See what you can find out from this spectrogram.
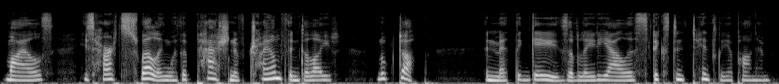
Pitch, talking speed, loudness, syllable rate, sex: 205 Hz, 175 wpm, -18 LUFS, 5.5 syllables/s, female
